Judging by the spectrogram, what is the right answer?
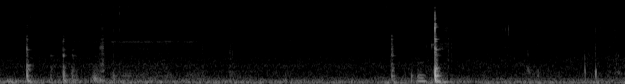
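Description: Light metallic clicks and clinks of brake caliper parts and hand tools being handled during greasing, a few in the first second and a single sharp click about four seconds in that is the loudest, over a low steady rumble.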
